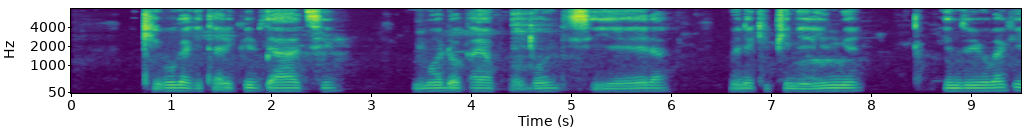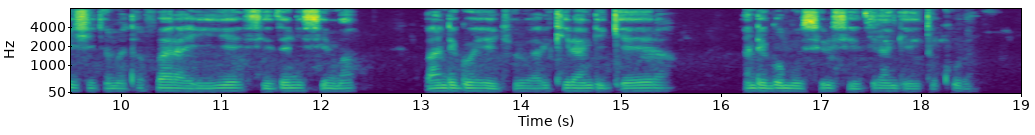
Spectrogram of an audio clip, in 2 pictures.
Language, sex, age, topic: Rundi, male, 18-24, education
